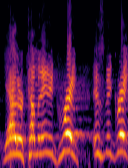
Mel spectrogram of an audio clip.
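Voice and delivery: high, delighted exclaiming; excited. Acted. Mary answers Martha about guests coming, excited. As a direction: play thrilled about company coming.

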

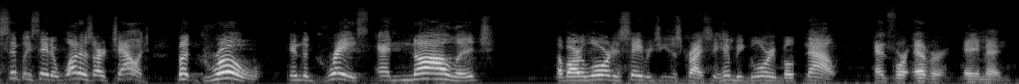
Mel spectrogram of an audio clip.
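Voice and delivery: ordinary talk, nothing marked

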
